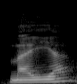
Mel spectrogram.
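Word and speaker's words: ܡܝܐ: grammatically that it's saggy western pronunciation doesn't do it as much but in eastern it's very clear it's maya water remember it's always plural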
